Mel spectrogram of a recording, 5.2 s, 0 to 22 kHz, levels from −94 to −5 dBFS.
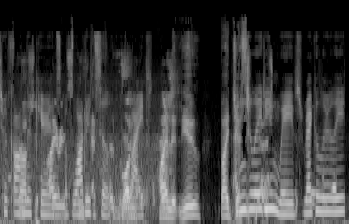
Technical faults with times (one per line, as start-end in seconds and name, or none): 0.00-1.89 speech suppressed in double talk
0.13-0.61 echo leak
1.02-1.34 echo leak
1.73-2.69 echo leak
2.36-2.52 speech suppressed in double talk
3.76-5.24 speech suppressed in double talk
3.89-4.10 echo leak
4.42-4.73 echo leak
